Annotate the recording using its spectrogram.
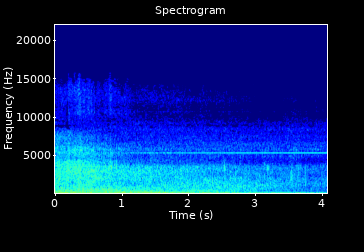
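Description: A car passing along a snow-covered street, its low rumble easing off toward the end, with wind buffeting the microphone.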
